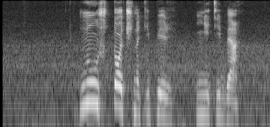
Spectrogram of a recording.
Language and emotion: Russian, neutral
